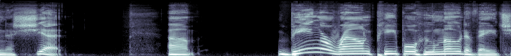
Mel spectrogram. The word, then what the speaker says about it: Nasheed: I thought it was Nasheed, but it's actually Nasheed.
